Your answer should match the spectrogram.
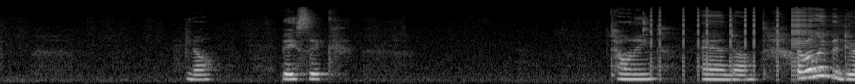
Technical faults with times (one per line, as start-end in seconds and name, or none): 6.50-7.93 GSM signalling bursts
7.94-8.51 GSM phone buzz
